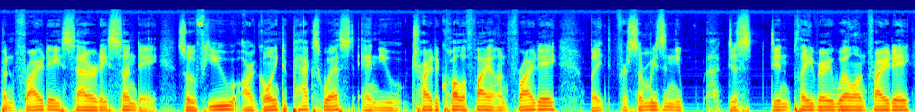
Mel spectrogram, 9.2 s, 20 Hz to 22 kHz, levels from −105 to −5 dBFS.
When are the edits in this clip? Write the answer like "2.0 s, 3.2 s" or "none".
none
